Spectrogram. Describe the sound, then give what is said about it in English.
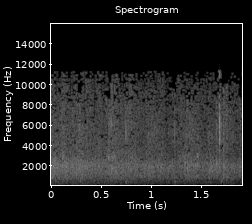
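An audience claps steadily, a dense wash of many hands at a constant, fairly loud level throughout, with no voices rising above it. “Those of you who are clapping, may God do even a greater one for you.”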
